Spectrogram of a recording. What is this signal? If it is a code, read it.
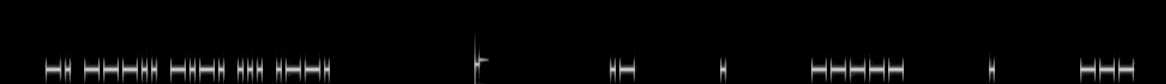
Morse code, heard as a keyed tone, about 25 wpm, spaced as for 13 wpm, 700 Hz. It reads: N8CSP AE0EO
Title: USA Call Signs - 5 Characters - 6x Character Spacing - 25wpm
